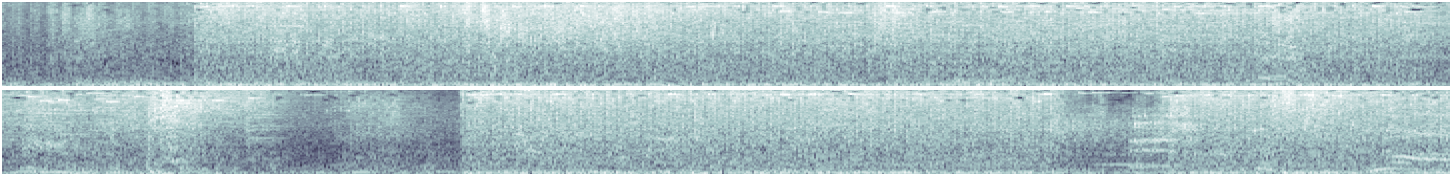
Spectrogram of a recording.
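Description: Heavy gunfire rattles in rapid bursts.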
